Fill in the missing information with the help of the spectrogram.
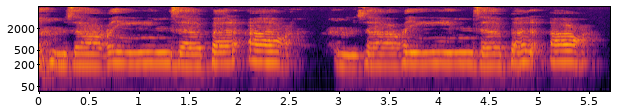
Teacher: حلق کے درمیان سے عین ادا ہوتی ہے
